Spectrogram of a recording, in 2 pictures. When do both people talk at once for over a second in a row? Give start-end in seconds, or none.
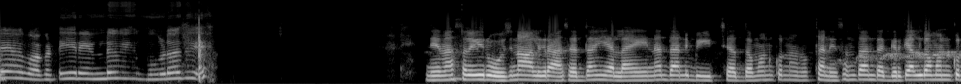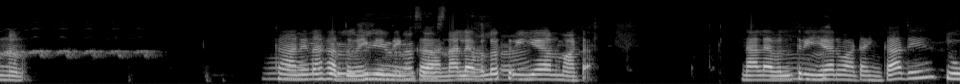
12.4-14.6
